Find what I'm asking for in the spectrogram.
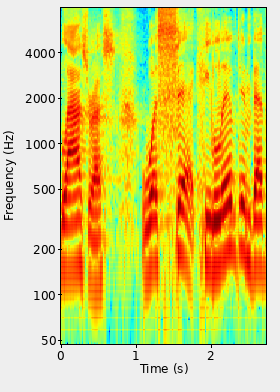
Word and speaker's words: Lazarus: I have this blank, but I do remember my sister bagging on me to no end because I could not pronounce Lazarus.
